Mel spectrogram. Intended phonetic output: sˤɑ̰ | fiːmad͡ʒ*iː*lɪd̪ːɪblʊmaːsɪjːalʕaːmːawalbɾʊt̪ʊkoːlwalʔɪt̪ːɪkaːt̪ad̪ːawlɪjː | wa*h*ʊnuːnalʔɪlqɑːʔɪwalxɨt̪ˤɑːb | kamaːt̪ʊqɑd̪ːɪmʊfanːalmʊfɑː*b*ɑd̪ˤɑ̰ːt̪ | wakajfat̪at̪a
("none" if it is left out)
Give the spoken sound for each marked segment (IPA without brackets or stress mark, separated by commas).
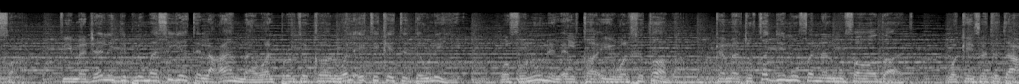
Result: aː, f, w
